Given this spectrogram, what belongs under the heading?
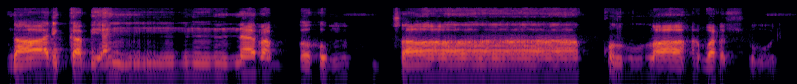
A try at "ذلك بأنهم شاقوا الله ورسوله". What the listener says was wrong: റബ്ബഹു ഇല്ല അവിടെ. അല്ല, റബ്ബഹു എന്ന വാക്കില്ല എന്ന് പറയാം.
